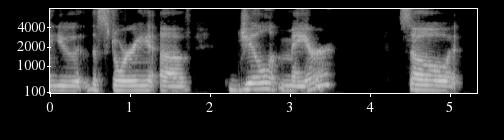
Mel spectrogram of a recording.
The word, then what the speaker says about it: Meagher: Her last name is spelled M-E-A-G-H-E-R, but I've looked it up a couple times and it's basically just Mayer, as in like, you know, M-E-Y-E-R in our stretch of the woods.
